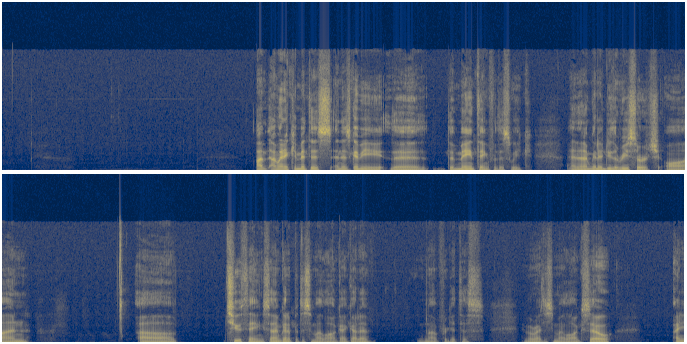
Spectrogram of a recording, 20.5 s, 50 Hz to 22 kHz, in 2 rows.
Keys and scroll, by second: 1.4 alt+Tab, 15.7 alt+Tab, 16.4 alt+Tab, 18.2 ctrl+a, 18.5 1, 19.2 ctrl+[, 19.5 j, 19.6 j.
